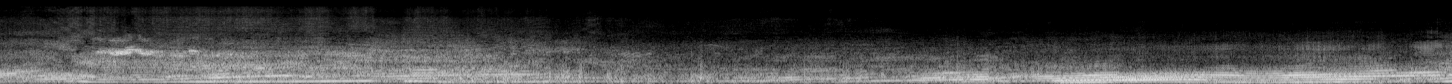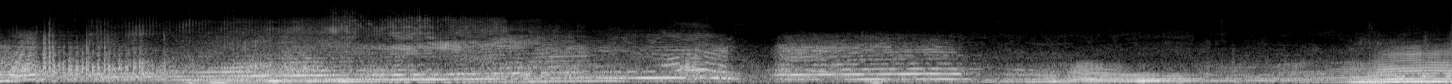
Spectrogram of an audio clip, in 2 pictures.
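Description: Cars accelerating away one after another, their engines revving up and changing gear, so the pitch climbs, drops and climbs again with each car.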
